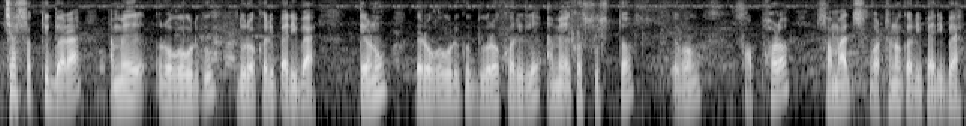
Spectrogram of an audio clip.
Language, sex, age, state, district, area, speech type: Odia, male, 18-30, Odisha, Kendrapara, urban, spontaneous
